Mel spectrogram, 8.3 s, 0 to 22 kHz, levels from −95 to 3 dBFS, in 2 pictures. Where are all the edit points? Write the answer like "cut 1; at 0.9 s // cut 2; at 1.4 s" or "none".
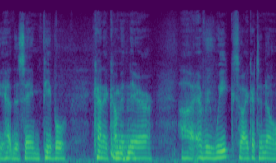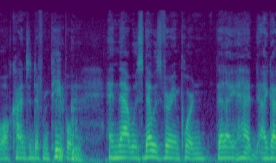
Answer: cut 1; at 6.3 s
